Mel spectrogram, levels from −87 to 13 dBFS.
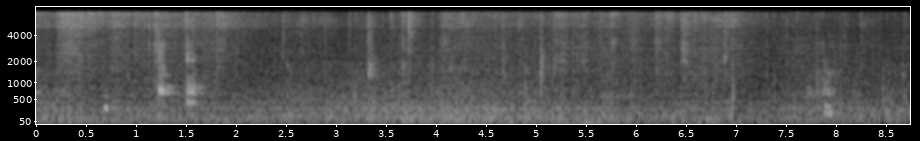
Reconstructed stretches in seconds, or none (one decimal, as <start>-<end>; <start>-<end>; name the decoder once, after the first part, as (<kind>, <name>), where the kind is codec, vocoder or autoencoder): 0.5-2.0 (codec, DAC); 5.6-6.9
